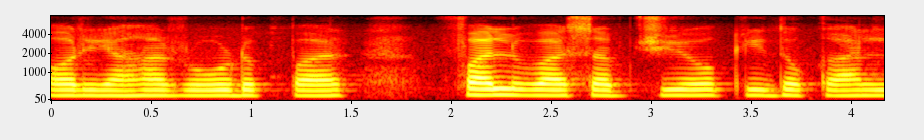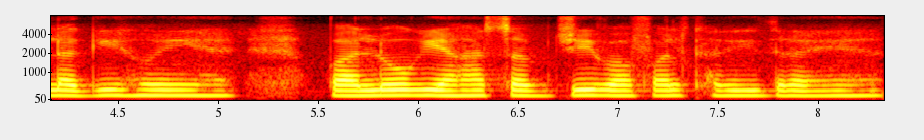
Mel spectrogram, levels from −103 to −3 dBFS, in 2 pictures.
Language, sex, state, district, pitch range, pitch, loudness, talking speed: Hindi, female, Maharashtra, Chandrapur, 180-190 Hz, 185 Hz, -19 LUFS, 150 wpm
